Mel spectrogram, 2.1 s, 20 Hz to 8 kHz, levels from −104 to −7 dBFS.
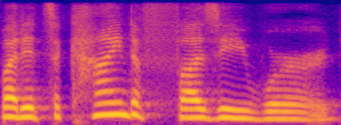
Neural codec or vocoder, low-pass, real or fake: codec, 24 kHz, 0.5 kbps, DualCodec; 7.2 kHz; fake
